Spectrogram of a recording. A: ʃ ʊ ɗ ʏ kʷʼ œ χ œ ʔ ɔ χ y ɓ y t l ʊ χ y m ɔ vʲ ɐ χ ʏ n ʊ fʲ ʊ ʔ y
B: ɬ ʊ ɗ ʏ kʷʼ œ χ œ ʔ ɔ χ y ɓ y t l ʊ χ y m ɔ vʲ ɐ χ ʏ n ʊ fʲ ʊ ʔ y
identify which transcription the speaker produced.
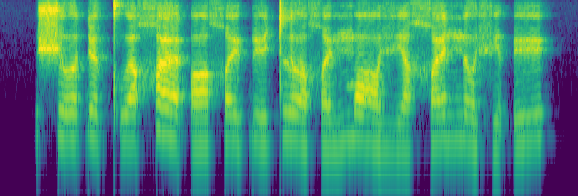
A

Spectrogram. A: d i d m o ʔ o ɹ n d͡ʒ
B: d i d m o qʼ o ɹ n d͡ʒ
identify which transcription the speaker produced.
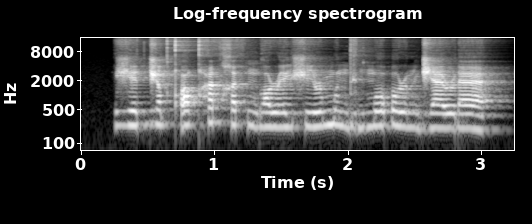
A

